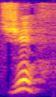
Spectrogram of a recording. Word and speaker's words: Jif: The letter J was problematic because it's not pronounced J everywhere. Sometimes it's a H, sometimes it's a Y sound.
